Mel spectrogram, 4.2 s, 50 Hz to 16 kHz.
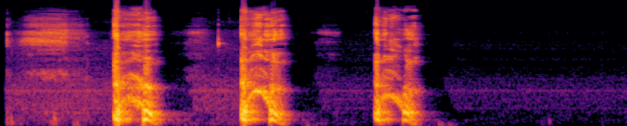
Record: three_cough_length: 4.2 s
three_cough_amplitude: 32768
three_cough_signal_mean_std_ratio: 0.33
survey_phase: beta (2021-08-13 to 2022-03-07)
age: 45-64
gender: Male
wearing_mask: 'No'
symptom_none: true
smoker_status: Never smoked
respiratory_condition_asthma: false
respiratory_condition_other: false
recruitment_source: REACT
submission_delay: 5 days
covid_test_result: Negative
covid_test_method: RT-qPCR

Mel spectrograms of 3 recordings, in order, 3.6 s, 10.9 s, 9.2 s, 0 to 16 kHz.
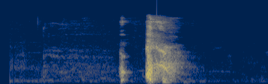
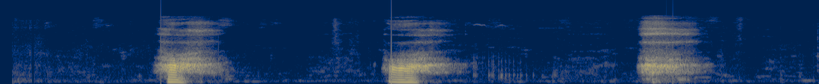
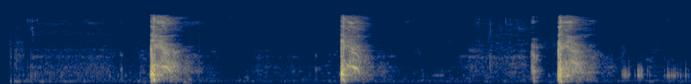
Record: cough_length: 3.6 s
cough_amplitude: 28198
cough_signal_mean_std_ratio: 0.24
exhalation_length: 10.9 s
exhalation_amplitude: 20080
exhalation_signal_mean_std_ratio: 0.32
three_cough_length: 9.2 s
three_cough_amplitude: 27790
three_cough_signal_mean_std_ratio: 0.22
survey_phase: beta (2021-08-13 to 2022-03-07)
age: 45-64
gender: Male
wearing_mask: 'No'
symptom_none: true
smoker_status: Ex-smoker
respiratory_condition_asthma: false
respiratory_condition_other: false
recruitment_source: REACT
submission_delay: 2 days
covid_test_result: Negative
covid_test_method: RT-qPCR
influenza_a_test_result: Negative
influenza_b_test_result: Negative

